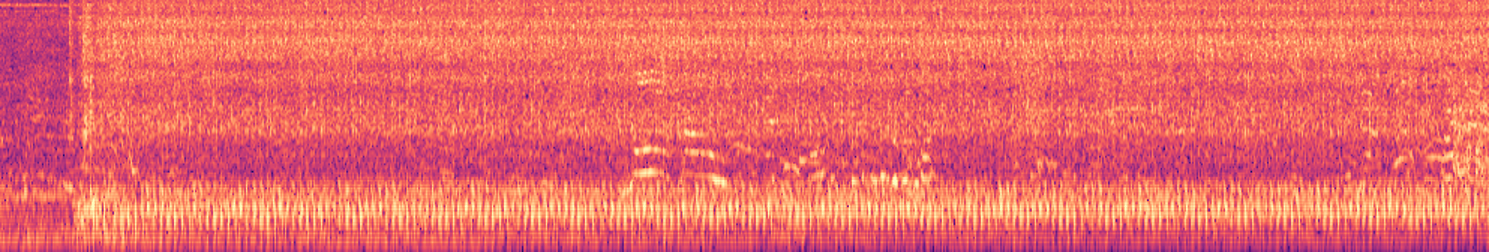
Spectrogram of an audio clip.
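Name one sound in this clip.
An amusement ride's motor hums steadily as the ride spins.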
